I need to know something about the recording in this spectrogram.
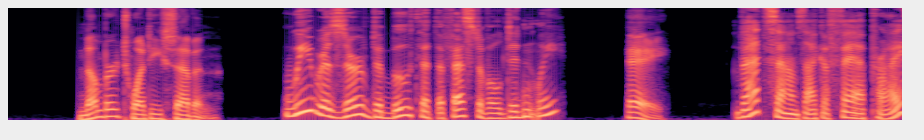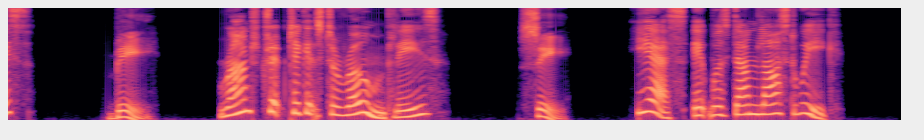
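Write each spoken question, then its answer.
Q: We reserved a booth at the festival, didn't we?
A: C: Yes, it was done last week.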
